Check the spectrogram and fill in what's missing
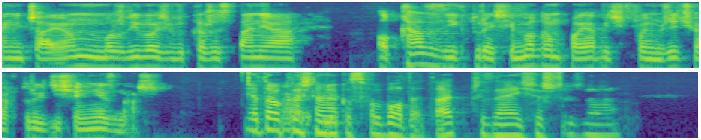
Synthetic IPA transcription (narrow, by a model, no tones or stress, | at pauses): ɲit͡ʂajɔ̰̃w̃ːɔʐlʲivɔʑd͡ʑvɘkɔʐɘst̪aɲa | ɔkazʲjikt̪uɾɛɕɛmɔɡɔ̃w̃pɔjavʲit͡ɕft̪fɔjimʐɘt͡ɕuak̚t̪uɾɘɣd͡ʑiɕajɲɛzna̰ʂ | jat̪̬ɔɔkɾɛɕlamjakɔsfɔbɔd̪ɛ̰t̪ak̚pʂɘznajɛɕɛʂt͡ʂɛʐɛ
